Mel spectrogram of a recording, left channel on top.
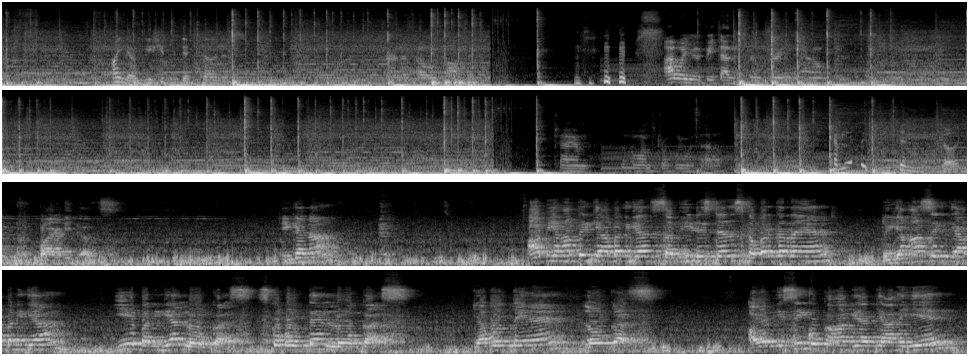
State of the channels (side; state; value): both; different; correlation 0.00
